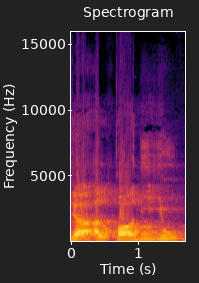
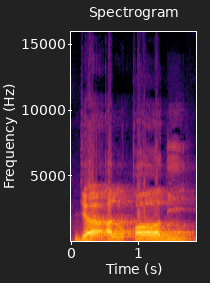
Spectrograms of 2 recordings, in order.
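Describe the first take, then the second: First: The last word ends in an added iyu. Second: The last word ends in a plain i. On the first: The case ending is spelled out openly. The speaker calls it wrong. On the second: The case ending is left hidden. The speaker calls it right.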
